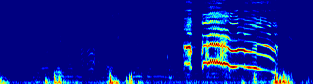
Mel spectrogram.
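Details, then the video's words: Rooster crowing after scattered low knocks and rustles: a short note, then a long ringing crow that wavers and falls gently before a final thump. "Roosters Crowing Sound Effects Roosters Crowing Compilation"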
